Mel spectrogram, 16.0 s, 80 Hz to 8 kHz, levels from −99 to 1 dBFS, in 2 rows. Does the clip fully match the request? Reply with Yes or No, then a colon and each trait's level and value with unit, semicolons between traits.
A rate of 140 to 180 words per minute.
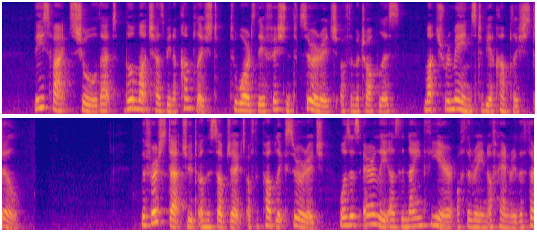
Yes: average, 170 wpm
